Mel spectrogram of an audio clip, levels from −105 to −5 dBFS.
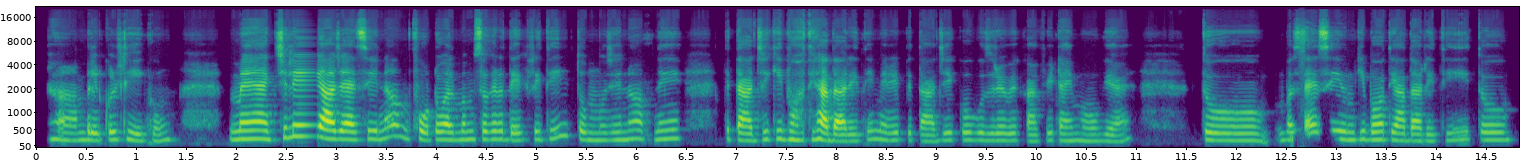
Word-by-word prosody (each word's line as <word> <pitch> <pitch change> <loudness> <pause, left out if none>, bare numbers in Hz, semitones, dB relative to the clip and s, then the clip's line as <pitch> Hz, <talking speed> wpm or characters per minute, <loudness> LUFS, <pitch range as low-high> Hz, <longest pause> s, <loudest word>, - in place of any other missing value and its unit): हाँ, 210 -4 -3
बिल्कुल 210 +1 -1
ठीक 215 -5 -5
हूँ। 180 - -7 0.8
मैं 240 +1 +7
एक्चुअली 280 +7 +1 0.2
आज 240 -2 +10
ऐसे 225 +1 +6
ही 235 - 0
ना 295 +6 -2 0.2
फ़ोटो 225 -1 +1
एल्बम्स 225 +2 +1
वगैरह 230 0 -1
देख 205 0 -6
रही 225 - -4
थी। 290 +7 -7
तो 230 - -2
मुझे 210 +1 -7
ना 240 +3 -3
अपने 235 -1 -7 0.6
पिताजी 210 -2 +1
की 245 - -3
बहुत 225 -1 -3
याद 205 -5 +7
आ 180 - +8
रही 185 0 -2
थी। 230 - -7
मेरे 210 -2 -5
पिताजी 190 0 -5
को 215 0 -3
गुज़रे 200 -1 -5
हुए 200 0 -5
काफ़ी 180 +3 -7
टाइम 195 0 -5
हो 185 0 -8
गया 180 -2 -7
है। 245 - -12 0.7
तो 220 - +1 0.7
बस 215 0 -2
ऐसे 220 +3 +4
ही 235 - 0
उनकी 220 +1 -5
बहुत 225 0 0
याद 195 -2 0
आ 190 - +3
रही 185 0 -7
थी 220 +3 -10
तो 215 0 -4
215 Hz, 195 wpm, -24 LUFS, 200-230 Hz, 0.8 s, आज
